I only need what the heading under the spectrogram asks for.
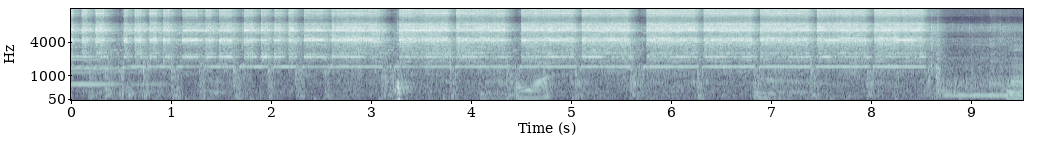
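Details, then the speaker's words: Epson LQ-2190 dot-matrix printer that kept stopping mid-print, after unplugging and reconnecting all cables: buzzy high-pitched print-head bursts and carriage sweeps continue without stalling, printing twice without stopping; running normally again. "Nah itu udah dua kali ngeprint nggak berhenti ya"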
